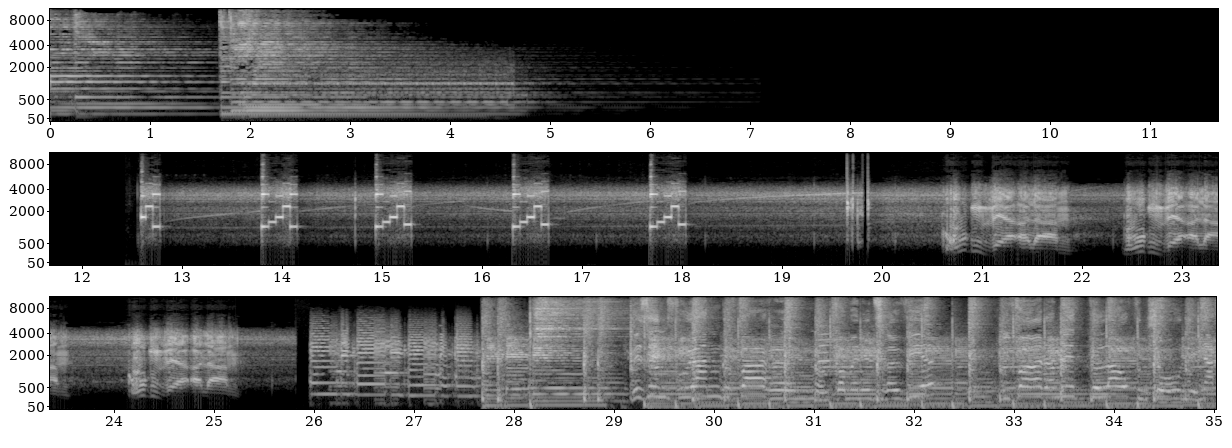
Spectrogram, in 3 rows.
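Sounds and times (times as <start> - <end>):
rock band playing: 0.0 - 5.2, 26.0 - 35.0
touch-tone dialing beeps: 12.6 - 12.8, 14.9 - 15.4, 16.3 - 16.7, 17.7 - 18.1
telephone line noise: 12.6 - 13.1, 13.8 - 15.4, 16.2 - 16.9, 17.6 - 18.2
voice over a phone: 20.6 - 25.3.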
